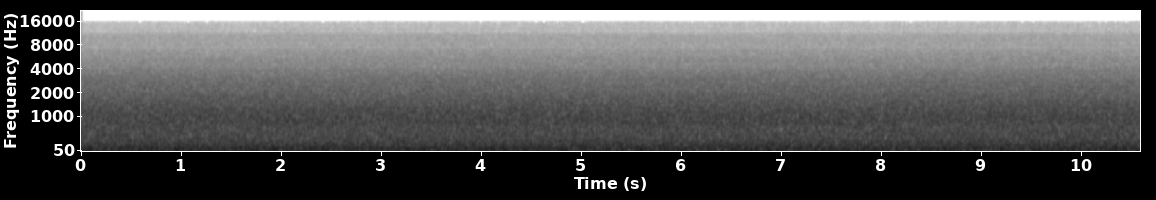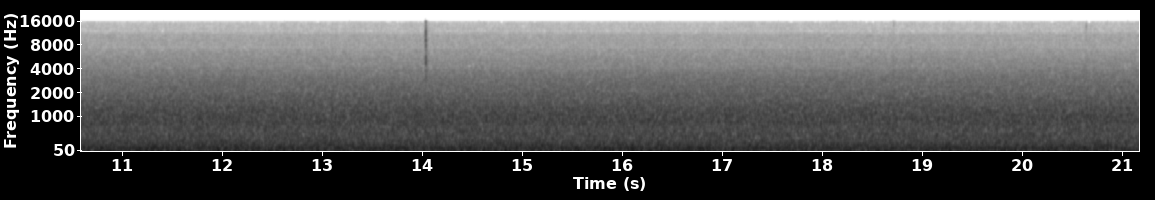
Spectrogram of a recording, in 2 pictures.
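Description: An airliner's engines and air flow roar steadily.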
